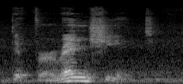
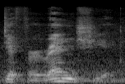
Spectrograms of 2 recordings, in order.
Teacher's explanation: But it's differentiate. The stress should be on the third syllable, ren.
